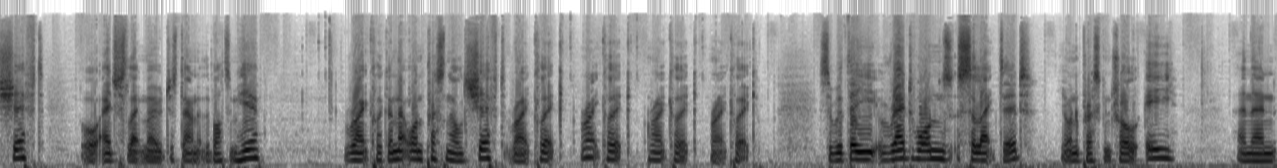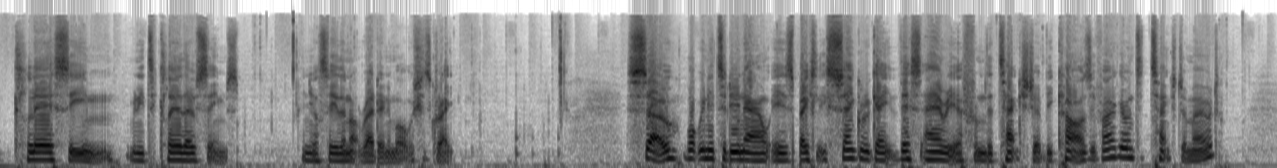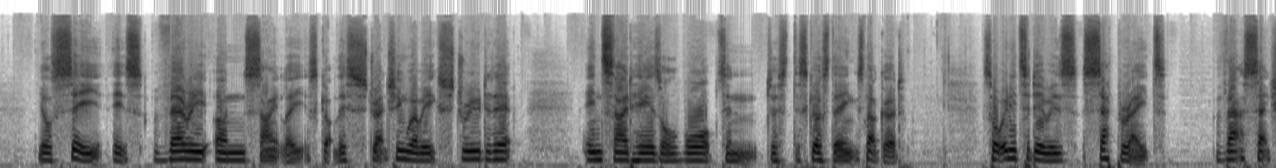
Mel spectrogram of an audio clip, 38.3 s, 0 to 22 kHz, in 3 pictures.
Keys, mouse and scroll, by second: 0.9 click, 3.1 right click, 4.8 shift+right click, 5.5 shift+right click, 6.2 shift+right click, 6.9 shift+right click, 11.3 ctrl+e, 15.2 right click, 15.9 right click, 16.2 right click, 17.2 shift+middle click, 17.8 middle click, 23.0 middle click, 23.9 click, 24.4 click, 25.4-25.8 scroll down 2, 25.8 middle click, 32.8-33.5 scroll up 5, 33.5 middle click, 34.5 middle click, 35.6 middle click, 36.3 middle click.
